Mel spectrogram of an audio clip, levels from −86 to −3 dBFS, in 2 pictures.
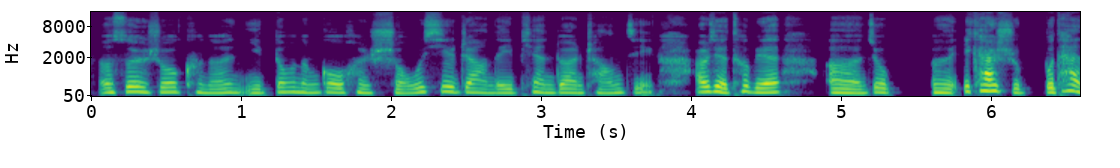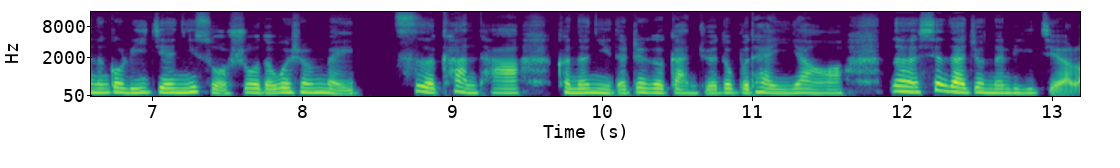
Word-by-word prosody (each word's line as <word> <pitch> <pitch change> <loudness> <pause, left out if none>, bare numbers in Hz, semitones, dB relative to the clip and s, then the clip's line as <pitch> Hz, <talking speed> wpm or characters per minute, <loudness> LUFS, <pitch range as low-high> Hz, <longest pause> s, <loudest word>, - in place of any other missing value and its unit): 所 215 +3 +3
以 205 - +1
说 200 +2 0
可 190 -1 -7
能 175 +2 -2
你 165 - -3
都 200 +4 -2
能 180 -2 -2
够 185 -2 +2
很 180 -2 -3
熟 160 +2 -3
悉 215 +1 0
这 200 - -4
样 175 -3 -2
的 165 0 -1
片 180 +1 -3
段 170 -1 0
场 165 +1 -5
景， 175 -1 -7 0.3
而 210 +2 +4
且 220 -4 +6
特 235 +6 -1
别 190 0 +5 0.3
呃， 170 -3 +2
就 180 +1 -1 0.2
呃， 180 -2 +2
一 - - +3
开 250 +1 +7
始 180 -8 -2
不 190 - +4
太 250 +1 +3
能 180 -2 +1
够 195 0 +3
理 175 +2 +1
解 190 -1 +2
你 185 +3 +3
所 165 -10 -3
说 180 +3 0
的， 165 -1 +1
为 190 +1 +3
什 190 0 0
么 185 - +1
每 145 -5 -1 0.2
次 215 -6 +1
看 180 -3 -2
它 170 0 -3 0.2
可 - - -3
能 175 +1 +2
你 170 -3 0
的 - - -3
这 190 +1 0
个 175 -1 +2
感 160 -2 -4
觉 155 0 -3
都 175 +2 0
不 165 - 0
太 190 0 0
一 160 -1 -2
样 170 -2 -1
啊， 155 0 -4 0.3
那 230 -3 +4
现 265 +5 +1
在 205 -3 +7
就 195 +1 -1
能 170 -1 0
理 160 -1 -4
解 165 - -4
了， - - -2
180 Hz, 310 characters per minute, -20 LUFS, 165-200 Hz, 0.3 s, 开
